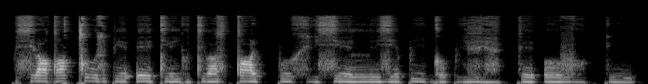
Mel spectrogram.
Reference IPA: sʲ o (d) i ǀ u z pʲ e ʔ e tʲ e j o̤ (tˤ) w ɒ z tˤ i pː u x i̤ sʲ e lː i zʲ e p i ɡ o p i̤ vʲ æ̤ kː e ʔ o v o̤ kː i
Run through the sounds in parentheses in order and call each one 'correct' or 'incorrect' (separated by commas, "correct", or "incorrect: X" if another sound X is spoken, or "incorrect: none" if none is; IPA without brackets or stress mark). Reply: incorrect: dˤ, incorrect: tʲ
